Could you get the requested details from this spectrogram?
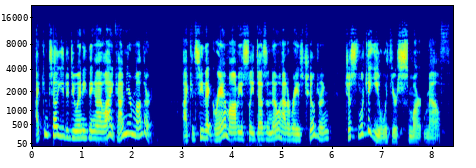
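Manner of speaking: loud, high-pitched retort; indignant mother pulling rank; bristling anger. A narrator's reading. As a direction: snap back, asserting authority. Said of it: "Skyla bristled".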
